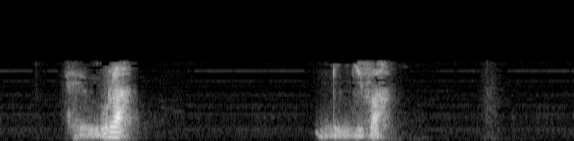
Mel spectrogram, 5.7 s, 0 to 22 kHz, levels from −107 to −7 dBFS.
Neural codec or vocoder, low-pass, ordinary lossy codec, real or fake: vocoder, 22.05 kHz, 80 mel bands, HiFi-GAN; 3.6 kHz; MP3, 16 kbps; fake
